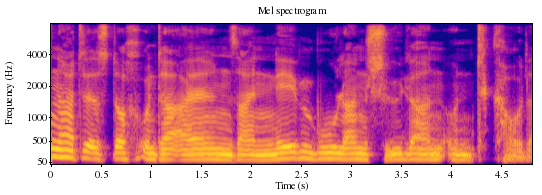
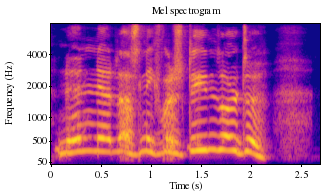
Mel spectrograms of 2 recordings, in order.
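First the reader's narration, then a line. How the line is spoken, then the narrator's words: Calling out. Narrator (German): rief ein anderer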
